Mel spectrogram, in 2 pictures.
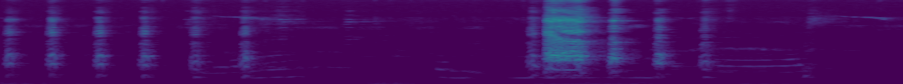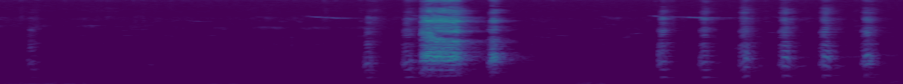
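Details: Hen's laying cackle: steady series of short clucks, two loud harsh squawks about four seconds apart, with drawn-out whiny notes in between.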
